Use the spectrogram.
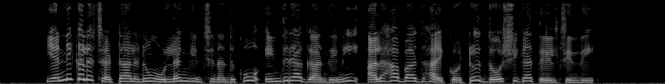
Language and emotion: Telugu, neutral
